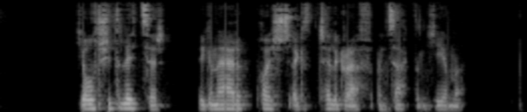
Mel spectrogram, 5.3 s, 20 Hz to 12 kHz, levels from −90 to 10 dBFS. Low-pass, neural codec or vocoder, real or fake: 10.8 kHz; none; real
